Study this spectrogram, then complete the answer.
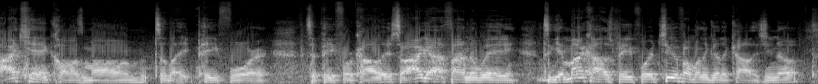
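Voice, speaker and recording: A man mumbles at a moderate pace with a fairly low pitch and very even loudness. Audible room echo and noticeable background noise are present. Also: ordinary pitch variation. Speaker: mental health storyteller. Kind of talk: interview. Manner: mumbling; halting.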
